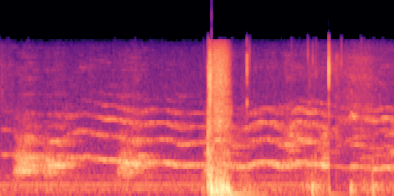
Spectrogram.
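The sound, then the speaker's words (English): Dogs howl in long, wavering, overlapping cries, fairly loud, broken midway by a sharp bark before the howling carries on with a few short yelps. “Now that the dogs have stopped freaking out.”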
